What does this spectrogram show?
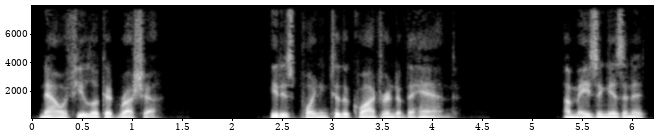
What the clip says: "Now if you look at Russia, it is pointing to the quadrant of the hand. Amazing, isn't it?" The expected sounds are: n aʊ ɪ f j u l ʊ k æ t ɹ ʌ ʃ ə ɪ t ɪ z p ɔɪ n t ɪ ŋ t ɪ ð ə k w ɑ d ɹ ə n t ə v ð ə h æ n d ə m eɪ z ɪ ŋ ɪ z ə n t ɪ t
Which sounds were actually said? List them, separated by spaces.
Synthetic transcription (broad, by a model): n aʊ ɪ f j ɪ l ʊ k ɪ t ɹ ʌ ʃ ə ɪ t ɪ z p ɔɪ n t ɪ ŋ t ɪ ð ə k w ɑ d ɹ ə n ə v ð ə h æ n d ə m eɪ z ɪ ŋ ɪ z ə n t ɪ t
